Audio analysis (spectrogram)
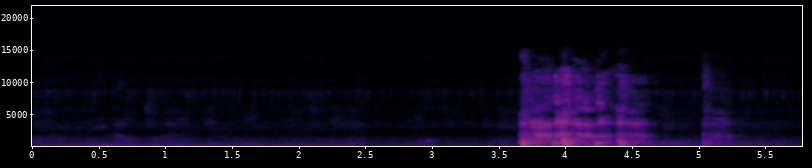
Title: Girl coughing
